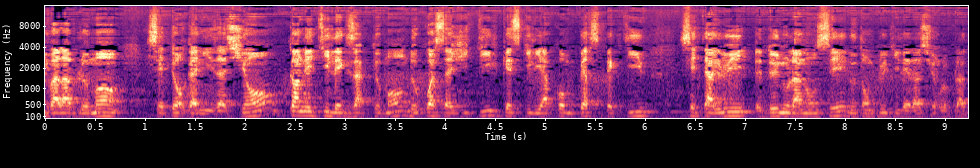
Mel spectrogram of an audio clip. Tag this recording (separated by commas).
Speech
